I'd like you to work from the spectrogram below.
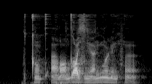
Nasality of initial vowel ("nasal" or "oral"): nasal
